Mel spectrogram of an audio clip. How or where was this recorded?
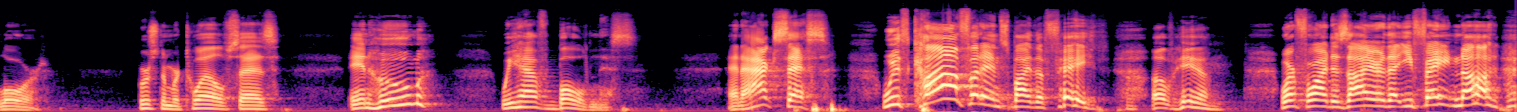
large echoing room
